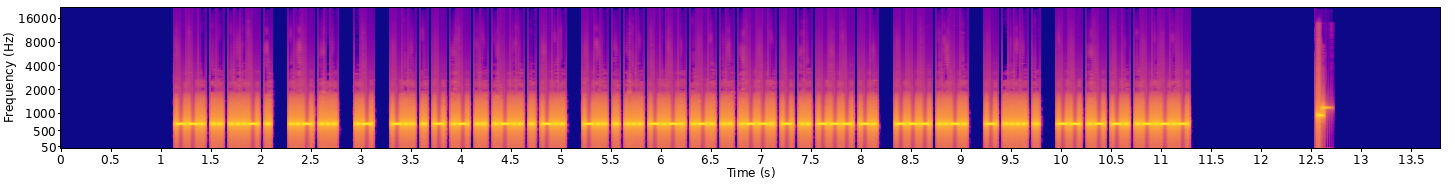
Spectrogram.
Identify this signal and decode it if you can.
Morse code, heard as a keyed tone, about 40 wpm, 700 Hz. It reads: GIVE US A DETAILED DESCRIPTION OF THE MAN.
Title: Sentences from Top 1500 Words 40wpm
